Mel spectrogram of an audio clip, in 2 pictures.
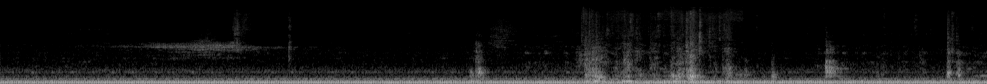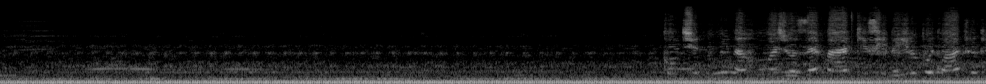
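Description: A heavy truck engine idles with a low steady rumble close by.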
